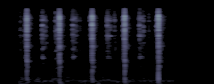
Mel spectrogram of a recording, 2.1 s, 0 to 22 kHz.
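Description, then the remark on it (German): A quick run of about ten crisp scissors snips, sharp and bright, in an uneven rhythm over roughly a second and a half, with no voices: a scissors sound effect marking a cut in a recording of a Bad Kreuznach city council meeting of 12 December 2019. “Ertönt der Scherenton.”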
